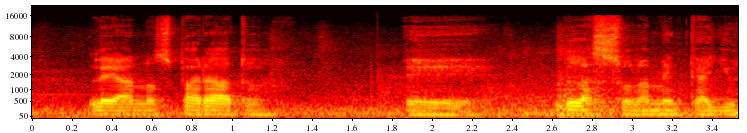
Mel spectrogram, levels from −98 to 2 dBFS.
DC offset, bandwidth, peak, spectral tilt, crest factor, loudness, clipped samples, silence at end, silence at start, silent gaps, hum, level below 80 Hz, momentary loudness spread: under 0.1%; 16 kHz; -12 dBFS; -5 dB/octave; 18 dB; -30 LUFS; under 0.1%; 0 s; 0 s; none; none; -48 dBFS; 14 LU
